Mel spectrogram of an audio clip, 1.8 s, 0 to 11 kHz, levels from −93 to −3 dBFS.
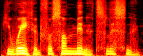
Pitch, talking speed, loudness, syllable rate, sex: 130 Hz, 200 wpm, -19 LUFS, 6.5 syllables/s, male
